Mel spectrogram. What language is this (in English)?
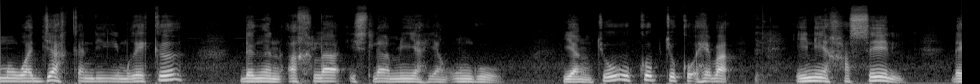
Malay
